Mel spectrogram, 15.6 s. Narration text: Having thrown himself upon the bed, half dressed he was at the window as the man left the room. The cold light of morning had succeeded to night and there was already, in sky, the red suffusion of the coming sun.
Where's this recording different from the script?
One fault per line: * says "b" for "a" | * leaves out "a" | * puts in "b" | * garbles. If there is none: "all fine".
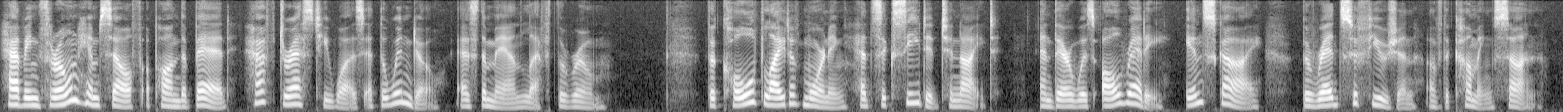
all fine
